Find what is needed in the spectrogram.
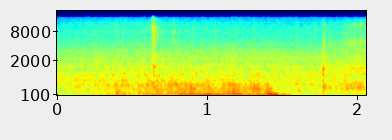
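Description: Handling noise at a heat press being opened: a faint low rumble lasting about a second, with a couple of light clicks.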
